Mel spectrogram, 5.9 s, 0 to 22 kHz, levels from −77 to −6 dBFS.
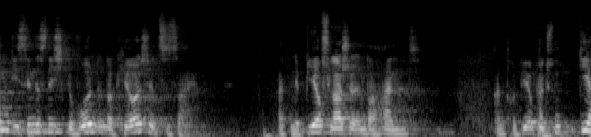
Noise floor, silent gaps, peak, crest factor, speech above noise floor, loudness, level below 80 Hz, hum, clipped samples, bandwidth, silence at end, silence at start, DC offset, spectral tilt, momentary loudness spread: -59 dBFS; none; -10 dBFS; 20 dB; 30 dB; -29 LUFS; -50 dBFS; none; under 0.1%; 15 kHz; 0 s; 0 s; under 0.1%; -6 dB/octave; 17 LU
